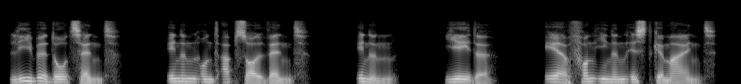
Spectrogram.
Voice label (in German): Narrator ohne Doppelpunkt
